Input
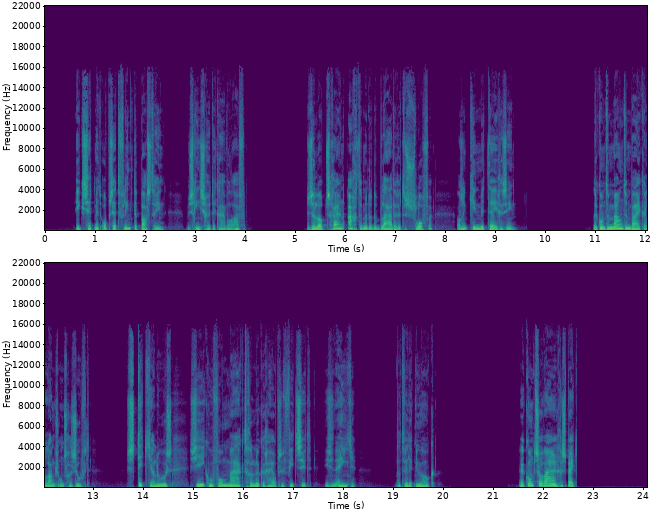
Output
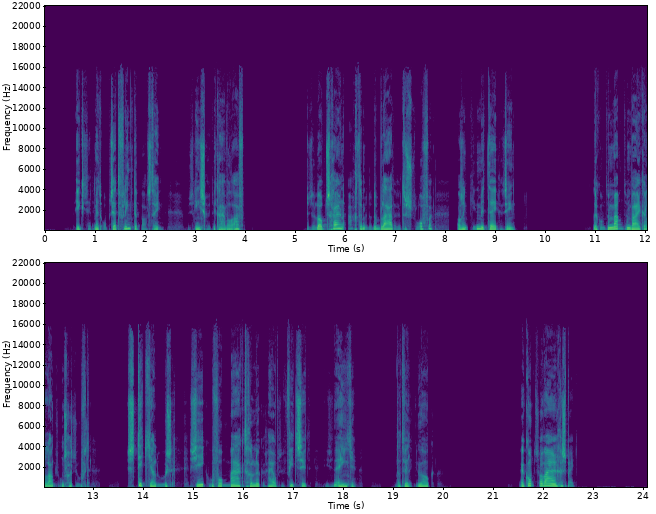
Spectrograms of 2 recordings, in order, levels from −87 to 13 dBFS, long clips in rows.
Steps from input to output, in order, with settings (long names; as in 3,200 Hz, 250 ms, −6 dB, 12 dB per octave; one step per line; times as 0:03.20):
gate pattern "x.xx.x.xxx." 80 BPM −24 dB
